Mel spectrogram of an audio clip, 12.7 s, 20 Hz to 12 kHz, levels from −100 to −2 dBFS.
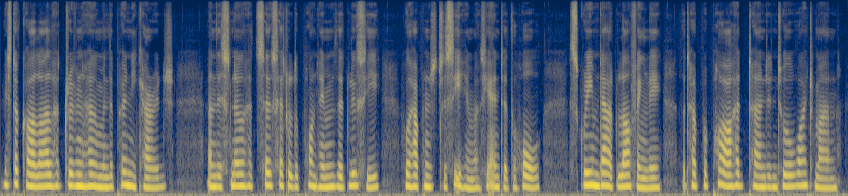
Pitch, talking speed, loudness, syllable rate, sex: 190 Hz, 195 wpm, -16 LUFS, 5.5 syllables/s, female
